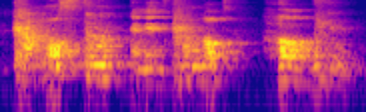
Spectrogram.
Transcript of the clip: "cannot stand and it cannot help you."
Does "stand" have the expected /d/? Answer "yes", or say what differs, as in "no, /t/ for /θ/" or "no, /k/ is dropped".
no, /d/ is dropped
